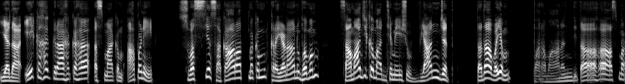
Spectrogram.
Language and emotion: Sanskrit, happy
